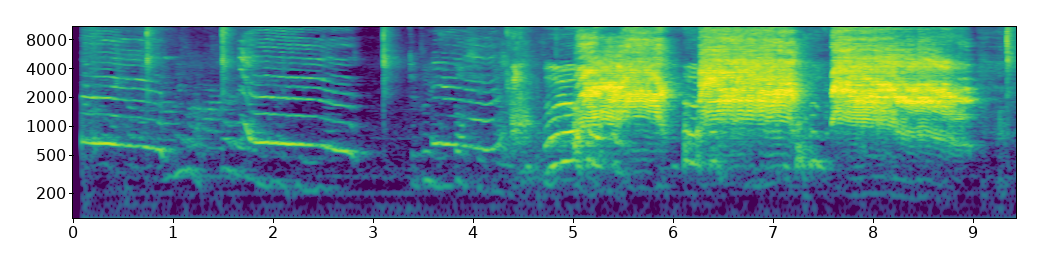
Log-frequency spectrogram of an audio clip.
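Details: Pug at the vet in Suzhou City, Jiangsu Province, on October 16, held by a male vet while a female vet trims its nails. It gives high whining cries with falling pitch, then three loud, harsh, almost human screams lasting over a second each.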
